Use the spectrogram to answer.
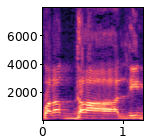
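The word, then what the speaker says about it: ولا الضالين: مشکل ہے انشاءاللہ تعالیٰ، یہ ضاد کا تھوڑا سا دقت کریں، ولا ضالین، دیکھیں ضا کہاں بعد نہ، ضا میں دیکھیں ولا ضالین کہیں گے تو کیا ہوتا ہے؟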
